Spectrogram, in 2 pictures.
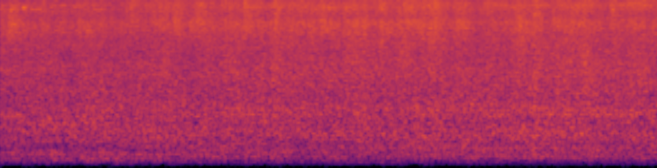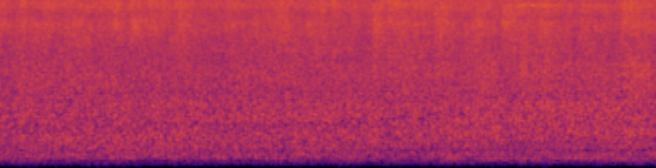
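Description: Steady, even hiss at a constant level, with no distinct events.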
